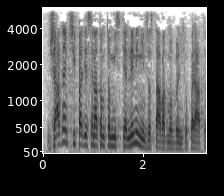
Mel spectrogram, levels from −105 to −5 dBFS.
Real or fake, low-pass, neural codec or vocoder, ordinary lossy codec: real; 5.4 kHz; none; none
